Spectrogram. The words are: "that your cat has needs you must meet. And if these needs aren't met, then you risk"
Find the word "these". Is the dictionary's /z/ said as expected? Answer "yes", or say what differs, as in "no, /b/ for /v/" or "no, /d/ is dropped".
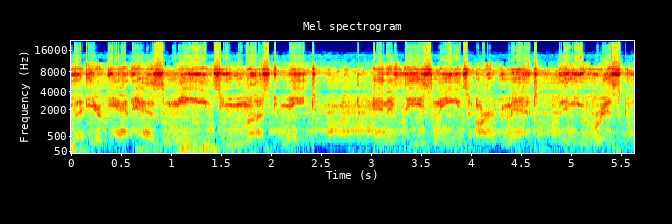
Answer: yes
